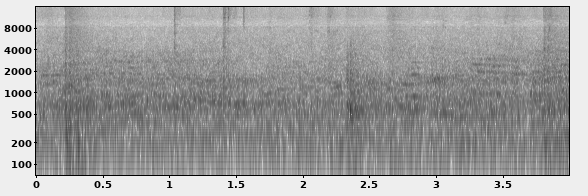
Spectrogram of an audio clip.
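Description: Indistinct voices and hubbub of a busy fish market, with a few sharp knocks from a long knife cutting a tuna loin on a wooden chopping block.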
